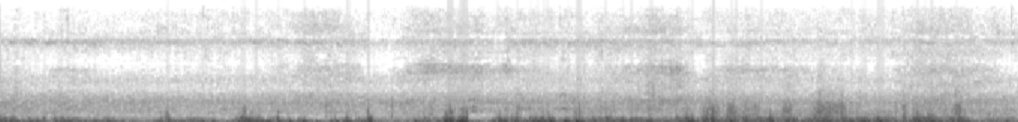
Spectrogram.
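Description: Wind buffeting the microphone in uneven gusts, heard mostly as a low rumble that surges and falls.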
